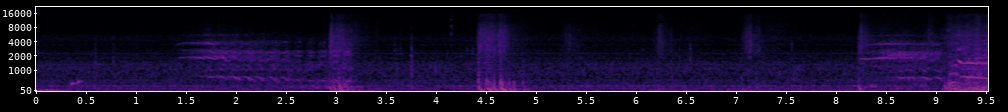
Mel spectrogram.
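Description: A horse in a video game whinnies and neighs a few times over a low, steady game soundscape, with hoof clip-clops and sharp impacts mixed in.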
